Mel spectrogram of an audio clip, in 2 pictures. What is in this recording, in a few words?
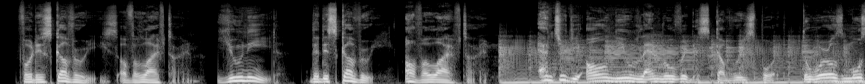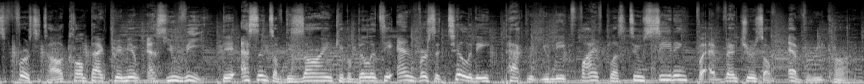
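English; JLR; DISCOVERY SPORT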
